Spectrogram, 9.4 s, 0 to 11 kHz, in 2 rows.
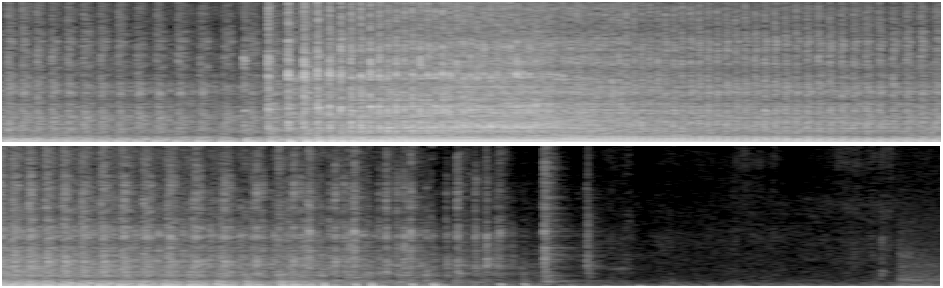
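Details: Abandoned Powermate generator on its carburetor, started first pull: single-cylinder engine catches, runs steady and even for several seconds, then winds down; smoke cleared immediately, about 62 Hz, voltage too high; normal running.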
